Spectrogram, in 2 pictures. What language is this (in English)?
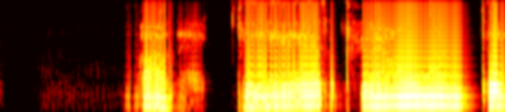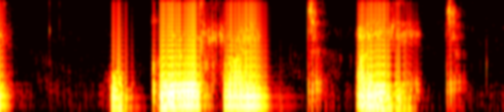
Icelandic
